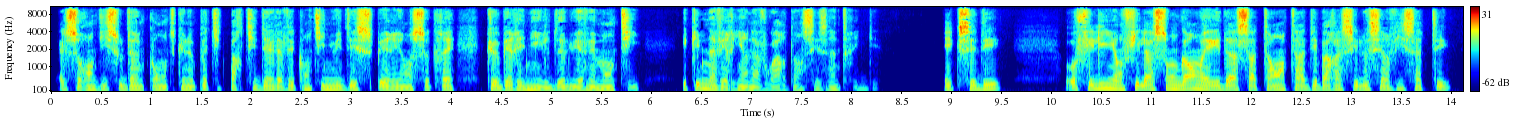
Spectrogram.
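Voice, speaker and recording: A man reads an audiobook in a measured, even way. His voice is husky at a middling pitch. The recording is dry and close, with no room sound. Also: no echo. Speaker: narrator. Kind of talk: audiobook narration.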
